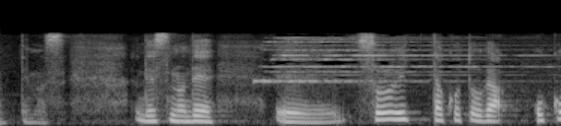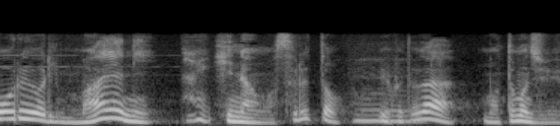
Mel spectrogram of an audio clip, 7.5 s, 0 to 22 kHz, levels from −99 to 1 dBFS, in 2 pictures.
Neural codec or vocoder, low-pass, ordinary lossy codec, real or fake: none; 7.2 kHz; none; real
